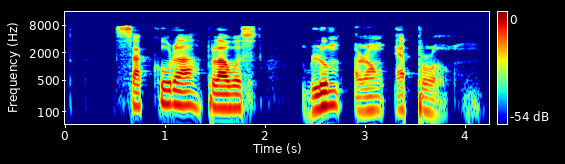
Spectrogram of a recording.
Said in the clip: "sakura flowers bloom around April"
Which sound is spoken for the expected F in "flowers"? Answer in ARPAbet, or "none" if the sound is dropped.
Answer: P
